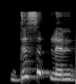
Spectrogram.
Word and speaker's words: discipline: Discipline, because it's 3 syllables, we say it like discipline.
